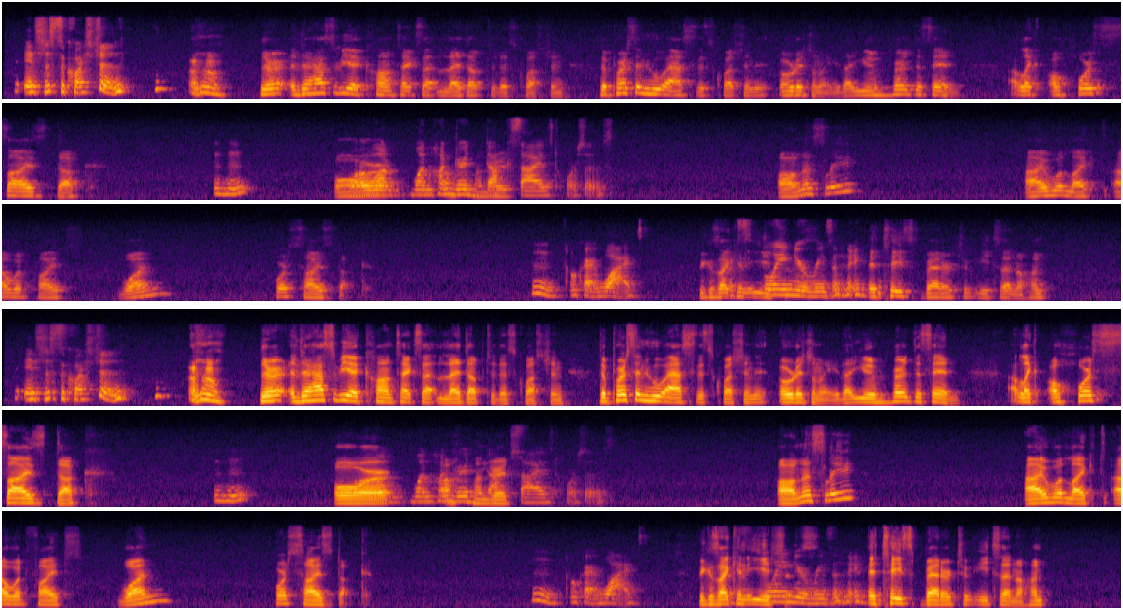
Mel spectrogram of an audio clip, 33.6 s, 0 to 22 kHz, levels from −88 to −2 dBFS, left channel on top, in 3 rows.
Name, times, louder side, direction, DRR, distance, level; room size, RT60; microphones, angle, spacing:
voice 1, 0.2-1.2 13.3-13.6 14.7-17.1 27.7-28.7 30.0-31.1, left 3 dB, 30° left, 0.7 m, -28 dB
voice 2, 1.9-2.2 2.6-5.6 6.0-9.6 10.1-12.1 14.5-15.1 15.6-16.2 18.9-19.7 21.4-23.0 23.5-24.1 25.1-26.1 29.3-30.3 31.0-32.8, right 8 dB, 65° right, 0.3 m, -22 dB
8.4 x 4.2 x 2.7 m
head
